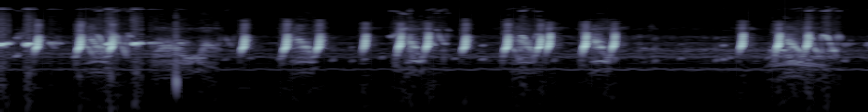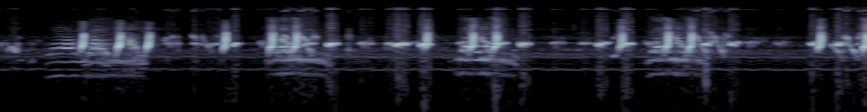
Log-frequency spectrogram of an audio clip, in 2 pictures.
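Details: Quail call played at dawn prayer time to lure quail during hunting. Dense bursts of sharp, high chirps come in quick clusters, with a steady faint hum underneath.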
